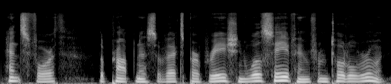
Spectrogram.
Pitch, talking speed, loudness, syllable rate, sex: 135 Hz, 170 wpm, -17 LUFS, 5.2 syllables/s, male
